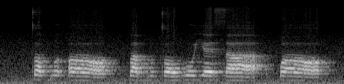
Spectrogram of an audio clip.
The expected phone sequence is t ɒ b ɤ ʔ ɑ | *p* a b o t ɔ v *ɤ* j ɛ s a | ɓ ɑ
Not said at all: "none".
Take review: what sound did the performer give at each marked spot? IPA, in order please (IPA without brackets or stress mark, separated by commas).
p, o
